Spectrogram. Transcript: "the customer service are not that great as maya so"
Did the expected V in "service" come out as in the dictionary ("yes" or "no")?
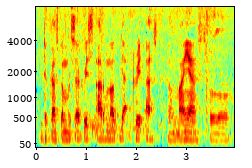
no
